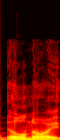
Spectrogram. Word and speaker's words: Illinois: in Illinois it is Illinois the S is silent but they say Illinois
